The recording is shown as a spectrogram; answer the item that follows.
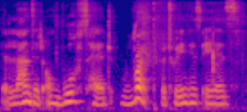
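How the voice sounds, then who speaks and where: A woman narrating a story for young children in an expressive storytelling style. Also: fairly low pitch, measured pace, breathy edge. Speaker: storybook reader.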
